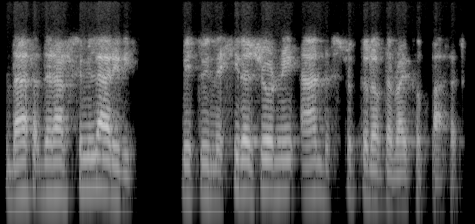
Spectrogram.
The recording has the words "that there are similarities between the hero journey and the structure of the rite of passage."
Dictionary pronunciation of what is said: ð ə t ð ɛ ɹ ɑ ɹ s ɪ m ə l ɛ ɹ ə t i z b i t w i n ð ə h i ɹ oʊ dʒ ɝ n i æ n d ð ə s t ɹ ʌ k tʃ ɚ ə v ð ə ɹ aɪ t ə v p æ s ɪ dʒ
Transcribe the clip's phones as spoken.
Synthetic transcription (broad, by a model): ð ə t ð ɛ ɹ ɑ ɹ s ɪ m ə l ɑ ɹ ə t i b i t w i n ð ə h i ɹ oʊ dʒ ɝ n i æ n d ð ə s t ɹ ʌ k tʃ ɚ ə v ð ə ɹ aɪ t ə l p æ s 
